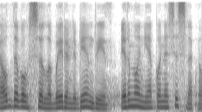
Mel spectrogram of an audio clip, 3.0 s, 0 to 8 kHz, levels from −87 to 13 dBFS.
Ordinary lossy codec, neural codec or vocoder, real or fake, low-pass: MP3, 64 kbps; codec, 16 kHz, 0.5 kbps, FunCodec, trained on LibriTTS, 25 frames a second; fake; 7.2 kHz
